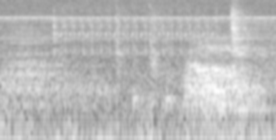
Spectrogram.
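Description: Low-level room noise in a band rehearsal room: a steady low rumble and a faint, steady high-pitched whine. A short breathy sound comes about a second and a half in. No instruments are playing.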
